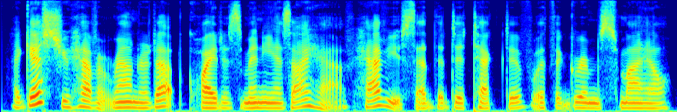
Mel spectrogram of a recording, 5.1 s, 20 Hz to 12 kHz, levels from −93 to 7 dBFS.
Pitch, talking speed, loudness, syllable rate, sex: 165 Hz, 250 wpm, -20 LUFS, 6.1 syllables/s, female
